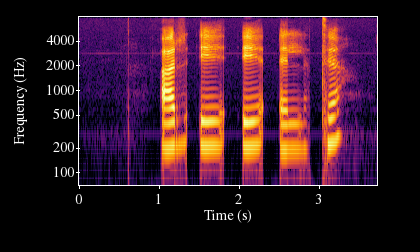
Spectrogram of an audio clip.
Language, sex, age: Norwegian, female, 41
